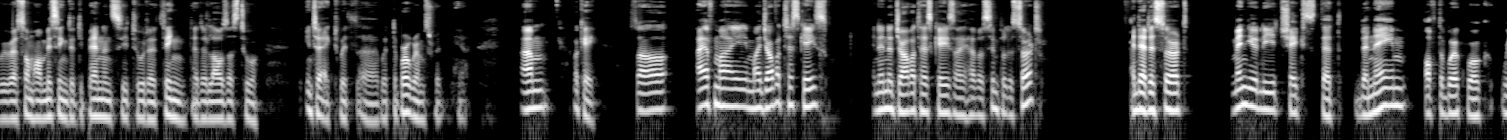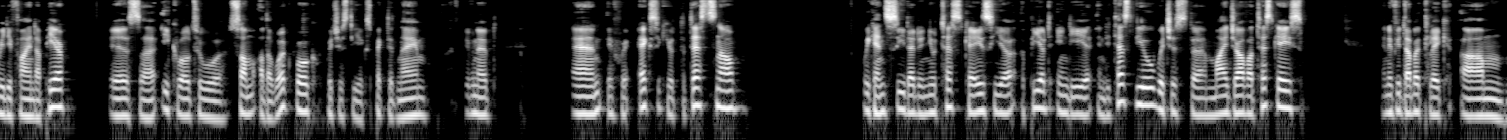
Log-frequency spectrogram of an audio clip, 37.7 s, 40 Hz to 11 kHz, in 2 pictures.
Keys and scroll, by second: 24.5 super+r.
